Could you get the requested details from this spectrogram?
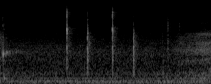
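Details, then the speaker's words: Dell laptop that would not turn on because of a broken power button, after the button's connection was repaired and the button reinstalled. Four crisp, positive clicks; the power button now clicks properly. "hear that the power button it's now clicking"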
